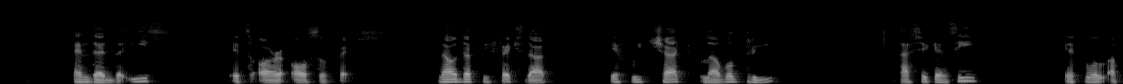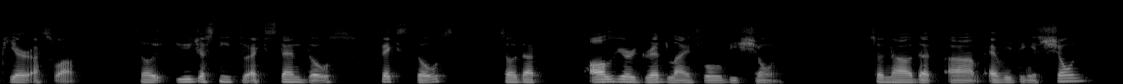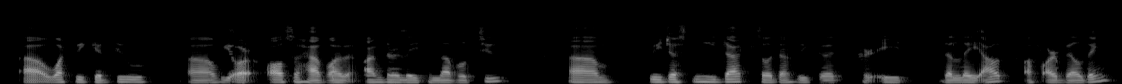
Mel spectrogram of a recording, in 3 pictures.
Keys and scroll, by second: 19.0 Escape, 19.2 Escape.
